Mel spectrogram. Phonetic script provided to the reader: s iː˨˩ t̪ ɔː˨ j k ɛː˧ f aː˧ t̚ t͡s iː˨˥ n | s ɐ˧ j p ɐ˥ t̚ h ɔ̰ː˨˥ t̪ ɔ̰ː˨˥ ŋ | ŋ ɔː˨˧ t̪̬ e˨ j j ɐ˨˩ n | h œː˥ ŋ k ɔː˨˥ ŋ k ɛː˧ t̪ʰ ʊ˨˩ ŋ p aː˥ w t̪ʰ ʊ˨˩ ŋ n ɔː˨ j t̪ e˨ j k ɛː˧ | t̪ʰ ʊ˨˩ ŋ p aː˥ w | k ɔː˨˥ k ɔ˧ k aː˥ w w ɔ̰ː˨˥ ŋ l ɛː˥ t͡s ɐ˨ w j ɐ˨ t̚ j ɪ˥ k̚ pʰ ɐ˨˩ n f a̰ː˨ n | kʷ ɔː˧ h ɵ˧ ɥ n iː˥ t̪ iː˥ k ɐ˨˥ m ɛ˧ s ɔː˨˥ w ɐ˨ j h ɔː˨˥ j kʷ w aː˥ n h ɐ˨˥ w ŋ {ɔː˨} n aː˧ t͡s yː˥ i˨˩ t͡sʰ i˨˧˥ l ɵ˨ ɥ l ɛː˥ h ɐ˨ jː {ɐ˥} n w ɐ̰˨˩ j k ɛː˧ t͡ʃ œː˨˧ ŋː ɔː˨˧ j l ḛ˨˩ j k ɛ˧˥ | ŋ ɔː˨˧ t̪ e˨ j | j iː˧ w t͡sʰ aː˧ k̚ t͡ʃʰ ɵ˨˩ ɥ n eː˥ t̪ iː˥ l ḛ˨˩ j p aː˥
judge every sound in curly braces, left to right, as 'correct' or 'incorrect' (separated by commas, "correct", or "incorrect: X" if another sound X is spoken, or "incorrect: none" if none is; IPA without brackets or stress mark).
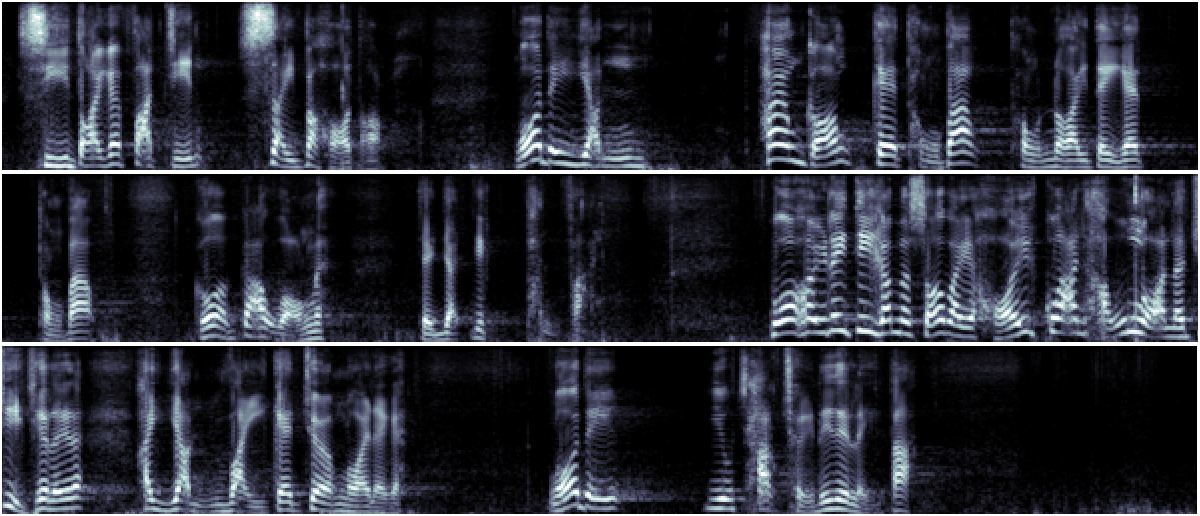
correct, incorrect: ɐ˨˩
